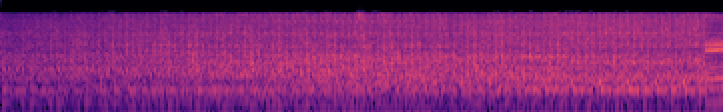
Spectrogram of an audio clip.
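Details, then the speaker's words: VW Golf/Jetta TDI diesel idling after a fuel filter change and fuel system bleeding: steady even clatter with no knocking, squeal or metal-on-metal noise; normal diesel idle. "nope, we're good, guys. No leaks, nothing, no weird noises, no metal on metal, weird sounds, anything."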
